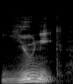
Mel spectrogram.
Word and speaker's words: unique: to look out for even though u is a vowel the way that we pronounce this word it sounds like it starts with a y okay a unique okay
